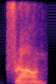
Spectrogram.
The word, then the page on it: frown: Indian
